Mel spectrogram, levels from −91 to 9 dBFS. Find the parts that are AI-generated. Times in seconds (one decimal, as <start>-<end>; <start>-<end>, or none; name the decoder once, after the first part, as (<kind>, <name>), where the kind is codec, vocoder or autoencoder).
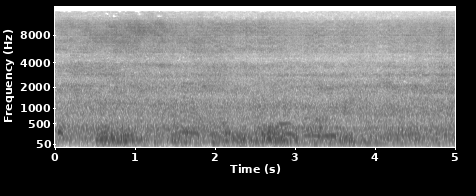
1.9-2.8 (codec, SNAC); 3.2-4.2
